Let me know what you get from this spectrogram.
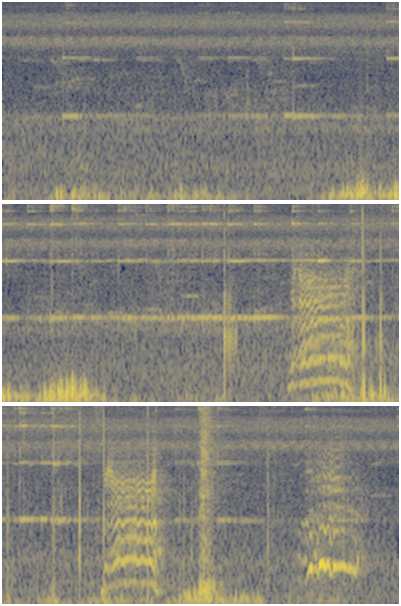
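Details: Goats from a herd grazing at the roadside utter two quick, quavering bleats midway, after several low rumbling noises, with a short high squeak near the end.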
